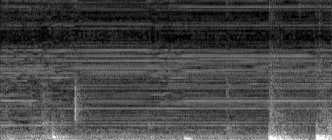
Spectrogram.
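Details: Galaxian arcade cabinet during restoration, powered on: faint, steady low electrical hum with handling knocks. The monitor seems to get no power, apparently no neck glow, and it sparked. Mains hum.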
